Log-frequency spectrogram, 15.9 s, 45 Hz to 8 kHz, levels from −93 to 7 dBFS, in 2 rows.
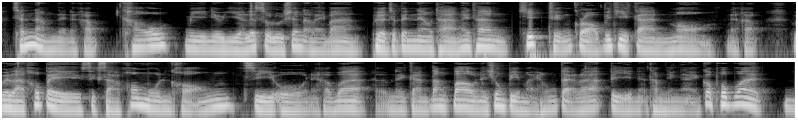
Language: Thai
